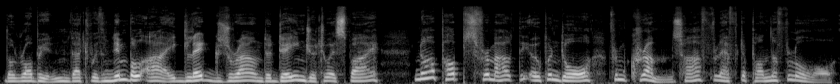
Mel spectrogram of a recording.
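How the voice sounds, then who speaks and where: A man reading poetry aloud in an expressive literary style, with measured and deliberate phrasing. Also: a little high, no room sound, studio quality. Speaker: poetry reader.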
